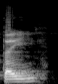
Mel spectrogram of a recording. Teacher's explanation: زبان کی نوک کو اوپر کے جو ہمارے دو دانت ہیں ان کی جڑ میں لگاؤ، تا نکل جائے گا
